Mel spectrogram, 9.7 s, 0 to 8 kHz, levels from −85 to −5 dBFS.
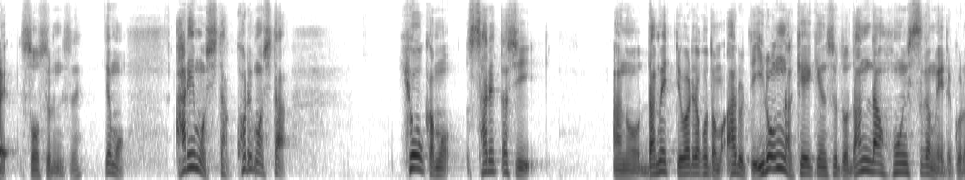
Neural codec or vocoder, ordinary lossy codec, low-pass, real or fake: none; none; none; real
